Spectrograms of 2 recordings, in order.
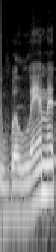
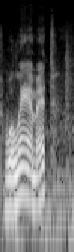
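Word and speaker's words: Willamette: It's called the Wamit River. Remember how to say it because that's how you say it, people. It's not Willi. Um, it's Wamut, so get it right.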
